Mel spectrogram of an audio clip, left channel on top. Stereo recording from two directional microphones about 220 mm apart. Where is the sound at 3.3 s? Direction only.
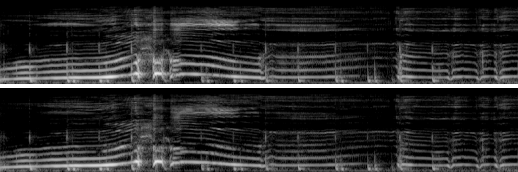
Centre (ahead or behind).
